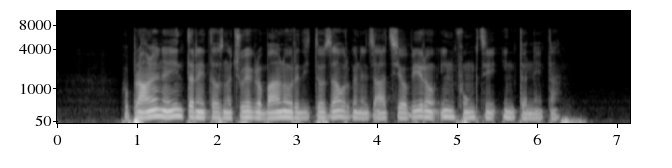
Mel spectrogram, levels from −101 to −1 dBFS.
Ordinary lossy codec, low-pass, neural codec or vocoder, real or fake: none; 7.2 kHz; none; real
